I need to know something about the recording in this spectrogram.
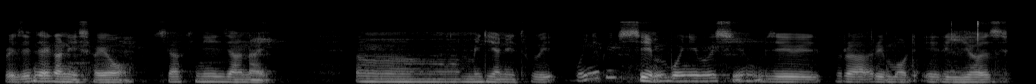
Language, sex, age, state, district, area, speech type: Bodo, male, 30-45, Assam, Kokrajhar, rural, spontaneous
